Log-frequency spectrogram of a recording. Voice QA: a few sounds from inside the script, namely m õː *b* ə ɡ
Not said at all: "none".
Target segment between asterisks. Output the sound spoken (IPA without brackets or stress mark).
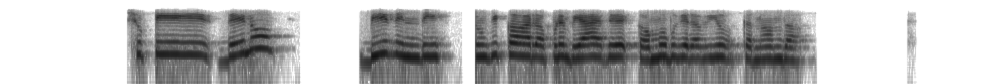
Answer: b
